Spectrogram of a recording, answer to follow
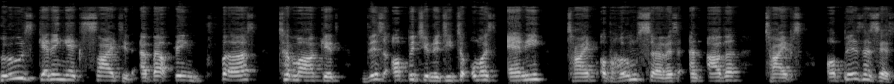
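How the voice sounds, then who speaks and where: Raised and projected, a man's high-pitched voice has a bright, sharp, animated tone and ordinary pitch variation. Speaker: online marketing webinar host. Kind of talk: sales pitch. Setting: live webinar.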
